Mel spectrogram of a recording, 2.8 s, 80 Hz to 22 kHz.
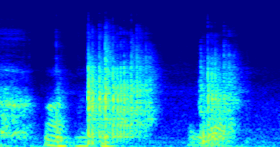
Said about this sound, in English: Why'd you have to roll a d20 for that? I didn't, I just liked rolling dice.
